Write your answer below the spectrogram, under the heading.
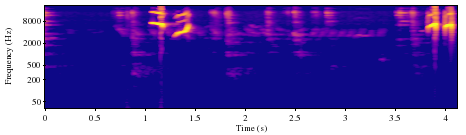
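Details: Cinereous tit singing to provoke untrained tits into song. Two loud high whistles, one falling and one rising, come early. A soft pause follows, then another quick pair of piercing notes at the end.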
